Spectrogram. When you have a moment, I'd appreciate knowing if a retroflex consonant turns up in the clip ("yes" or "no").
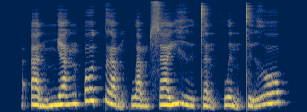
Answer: no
